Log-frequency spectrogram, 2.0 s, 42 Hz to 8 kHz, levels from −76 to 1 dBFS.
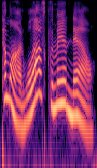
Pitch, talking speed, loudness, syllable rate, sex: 250 Hz, 215 wpm, -13 LUFS, 3.7 syllables/s, female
